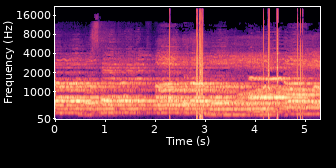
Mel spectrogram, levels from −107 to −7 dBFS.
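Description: This music clip has integer overflow: loud peaks driven about 1 to 3 dB past the limit wrap to the opposite sign, cracking harshly at 2.28 s, 2.82–2.95 s, 4.16–4.45 s and 4.85–4.95 s.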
